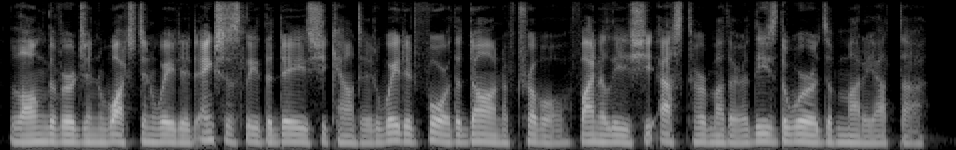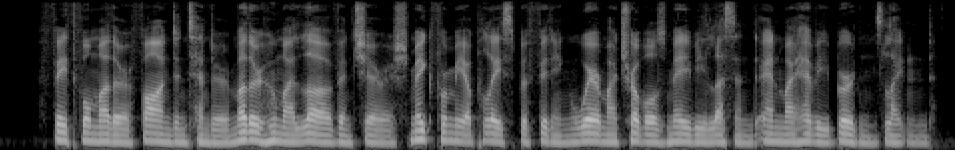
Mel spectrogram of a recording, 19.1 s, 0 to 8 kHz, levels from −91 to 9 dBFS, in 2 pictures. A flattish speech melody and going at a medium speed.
Yes: narrow, 2.1 semitones; average, 175 wpm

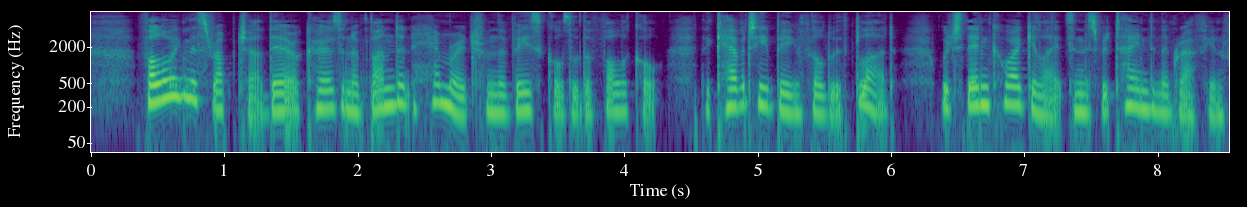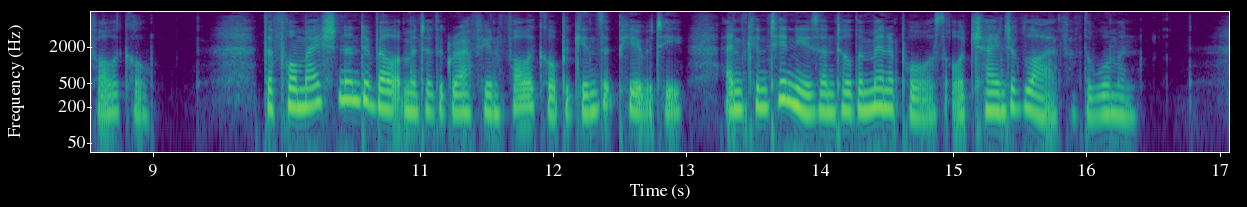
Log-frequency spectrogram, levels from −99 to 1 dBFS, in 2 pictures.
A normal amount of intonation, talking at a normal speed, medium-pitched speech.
Yes: average, 4.2 semitones; average, 185 wpm; medium, 180 Hz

